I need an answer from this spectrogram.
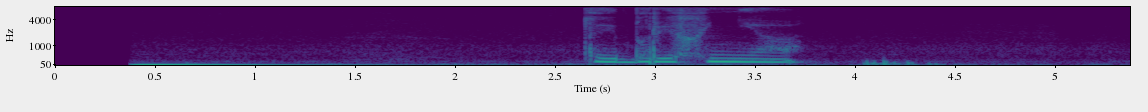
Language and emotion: Russian, angry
